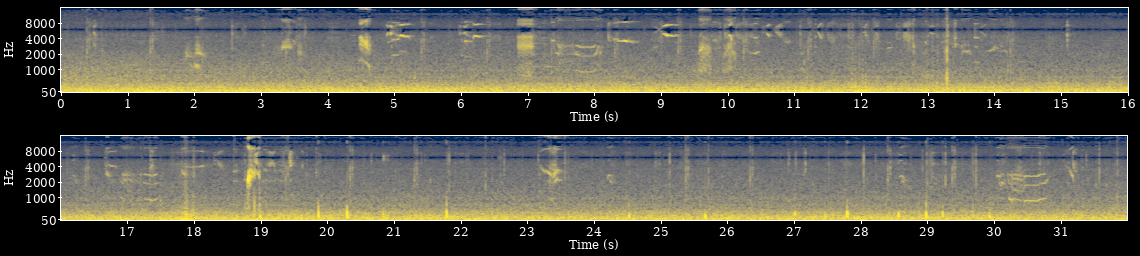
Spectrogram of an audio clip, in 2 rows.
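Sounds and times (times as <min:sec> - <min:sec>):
bird chirps and whistled calls: 0:16.7 - 0:19.5.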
